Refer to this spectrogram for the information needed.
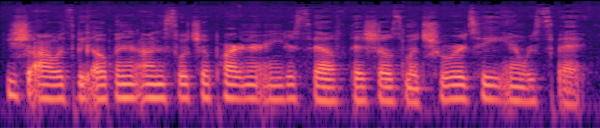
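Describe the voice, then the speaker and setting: Low, flat-voiced woman host. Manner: measured, even-toned opinion piece. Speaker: channel host. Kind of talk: scripted commentary.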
